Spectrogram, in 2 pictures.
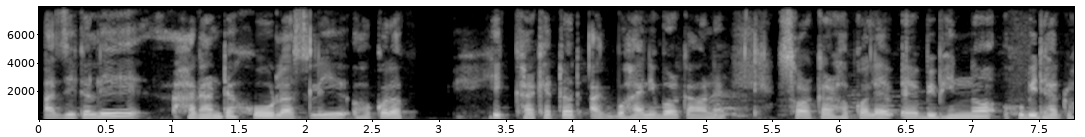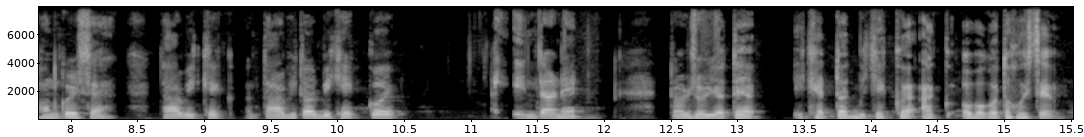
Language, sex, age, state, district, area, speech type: Assamese, male, 18-30, Assam, Jorhat, urban, spontaneous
